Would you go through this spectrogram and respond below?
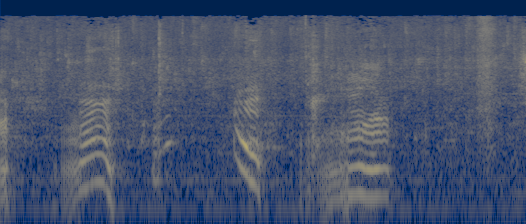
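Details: Pembroke Welsh Corgi named Lakota, a female pet, freaking out at a balloon she dislikes: several rising-falling whining yelps with arched harmonics, in short bursts, with quiet room noise between.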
